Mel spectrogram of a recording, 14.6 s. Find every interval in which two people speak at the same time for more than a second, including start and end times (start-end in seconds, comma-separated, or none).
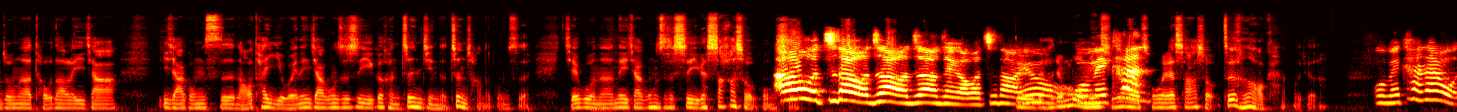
10.1-11.5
